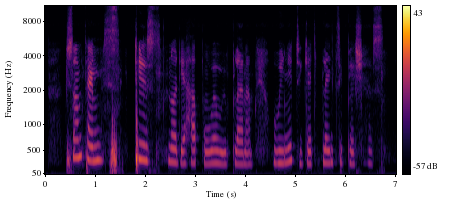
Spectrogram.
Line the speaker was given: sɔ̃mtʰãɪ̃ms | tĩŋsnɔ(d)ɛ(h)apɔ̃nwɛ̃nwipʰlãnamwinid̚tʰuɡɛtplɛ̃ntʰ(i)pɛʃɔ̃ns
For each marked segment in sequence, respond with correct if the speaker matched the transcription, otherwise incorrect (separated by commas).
correct, correct, correct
